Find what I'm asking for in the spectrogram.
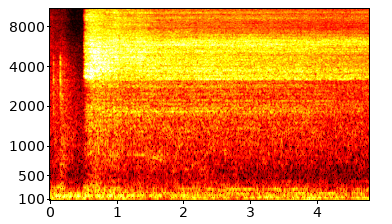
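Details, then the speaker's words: Polygon Siskiu D6 front wheel (25 mm inner rim) being set up tubeless with an air canister: a sharp burst of hiss, then a steady airy rush that slowly fades as air appears to leak past the unseated bead. "hopefully this works here's the whole thing oh there seems to be a leak"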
